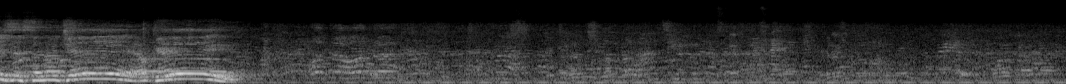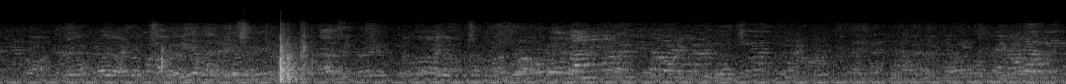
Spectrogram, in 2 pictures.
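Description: A live band plays rock music.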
